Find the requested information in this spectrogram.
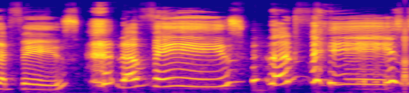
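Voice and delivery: rising, laughing "that face"; laughing disbelief. Real, not acted. Laughing at a friend's model, pitch climbing. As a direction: crack up over it. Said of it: "laughing at the screen".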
